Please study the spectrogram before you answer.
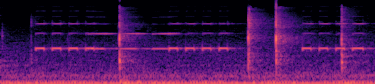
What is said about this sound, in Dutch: De, ehm, de ontdooier gaat altijd af, zodat je weet dat je het vlees of het product hiervan moet keren.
